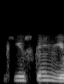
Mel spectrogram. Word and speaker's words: Huston: You can find me on Facebook at Tyrone, T-Y-R-O-N-E, like the song. My last name is Huston, Houston. You pronounce it like the city in Texas, but you spell it different.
